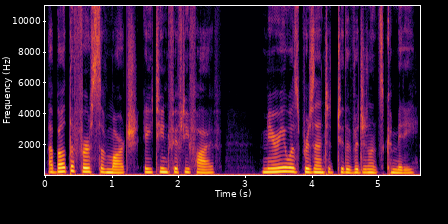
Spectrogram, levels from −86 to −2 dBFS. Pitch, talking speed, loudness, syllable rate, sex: 215 Hz, 160 wpm, -17 LUFS, 5.3 syllables/s, female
